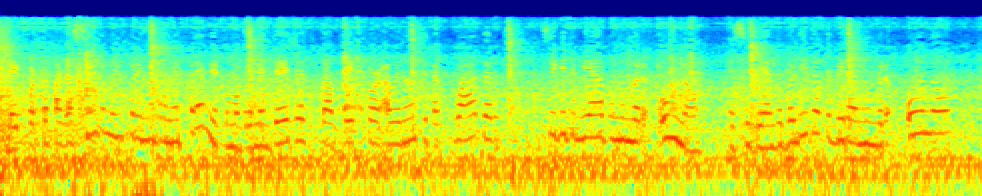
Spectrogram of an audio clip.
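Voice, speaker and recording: Higher-voiced woman, very noisy recording. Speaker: lottery draw host. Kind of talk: TV lottery draw announcing. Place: television studio. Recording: very noisy broadcast audio.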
